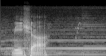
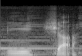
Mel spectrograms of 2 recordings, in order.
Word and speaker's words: Misha: this girl's name it is me ha Misha Misha Misha is consistent laughter and second the pronunciation of this one I will get these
